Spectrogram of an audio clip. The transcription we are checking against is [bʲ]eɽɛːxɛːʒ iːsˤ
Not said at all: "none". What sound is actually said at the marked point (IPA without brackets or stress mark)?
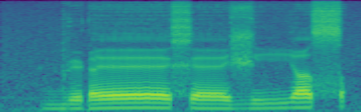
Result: bʲ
